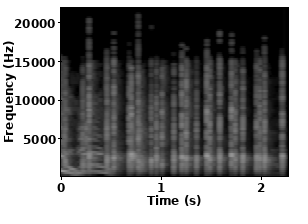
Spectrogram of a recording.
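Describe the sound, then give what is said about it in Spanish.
Audience applause for today's guest on a show: a burst of many overlapping sharp claps that builds into steady, loud clapping, opening with a few brief sliding whistle-like tones. “Vamos a dar un fuerte aplauso a nuestro invitado de hoy,”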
